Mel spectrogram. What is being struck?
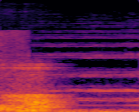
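Nothing is struck.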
